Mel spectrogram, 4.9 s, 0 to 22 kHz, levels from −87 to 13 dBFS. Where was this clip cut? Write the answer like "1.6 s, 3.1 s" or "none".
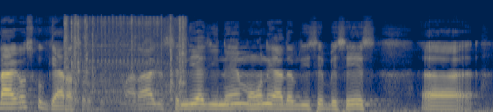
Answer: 1.2 s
